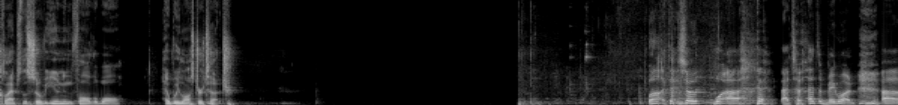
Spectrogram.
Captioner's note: laughs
